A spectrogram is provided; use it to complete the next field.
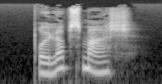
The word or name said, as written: bryllupsmarch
